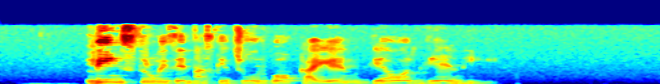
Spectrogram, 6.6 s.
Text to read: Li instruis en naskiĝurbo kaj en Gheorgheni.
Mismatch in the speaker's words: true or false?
false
